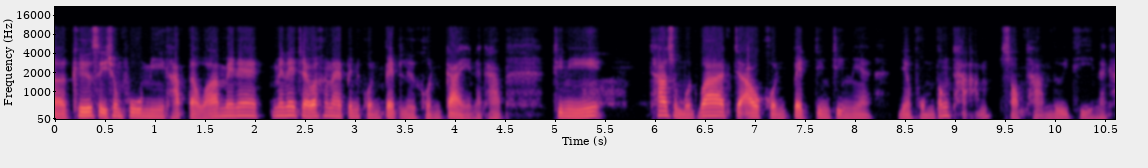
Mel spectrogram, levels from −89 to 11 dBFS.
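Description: From start to finish the speech carries the grit of 4-bit ADPCM compression. Each sample is coded as a coarse 4-bit step away from a predicted value, so a noise floor rides along under the signal and swells with it: louder syllables get a rough hiss, and sharp onsets smear where the step size can't keep up. The damage is plainly audible. Nothing comes through above 10.6 kHz, which fits a stream of around 89 kbps.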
